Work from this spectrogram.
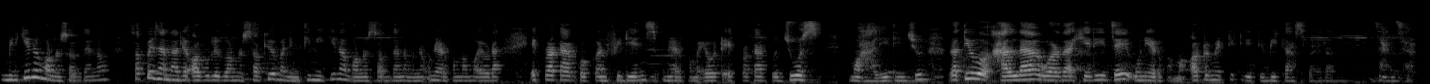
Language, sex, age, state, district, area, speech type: Nepali, female, 45-60, West Bengal, Darjeeling, rural, spontaneous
